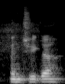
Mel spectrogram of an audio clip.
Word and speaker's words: Djiga: Is that how you pronounce it? Yeah. Iniga.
